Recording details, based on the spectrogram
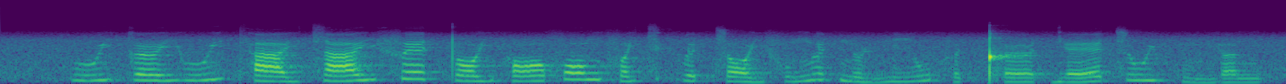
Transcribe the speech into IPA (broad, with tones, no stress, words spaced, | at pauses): puː˨˥jkœː˧ juː˨˥j t̪ʰaː˨˩jt͡saː˨˥j fɛː˥t̚ t̪ɔː˨jhɔː˨˧fɔː˥ŋ fɐ˨˥jt͡sɪ˥k̚ lɵ˨˥t̚sɔː˨˩j fʊ˨˥ŋlɵ˥t̚n̪ɵ˨˩ɥn̪iː˨˥w hɵ˨t̚kʰœː˨t̚jɛː˨˥ t͡suː˥jkʷɐ˨˩mjɐ˨ŋ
